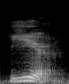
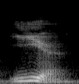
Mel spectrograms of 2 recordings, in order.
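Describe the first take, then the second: No difference in how they are said.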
